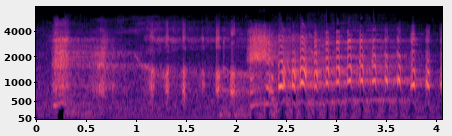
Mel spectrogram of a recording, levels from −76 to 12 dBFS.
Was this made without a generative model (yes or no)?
yes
